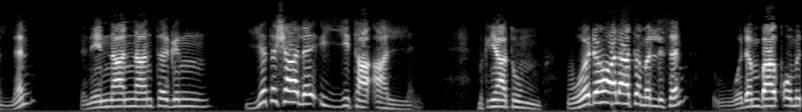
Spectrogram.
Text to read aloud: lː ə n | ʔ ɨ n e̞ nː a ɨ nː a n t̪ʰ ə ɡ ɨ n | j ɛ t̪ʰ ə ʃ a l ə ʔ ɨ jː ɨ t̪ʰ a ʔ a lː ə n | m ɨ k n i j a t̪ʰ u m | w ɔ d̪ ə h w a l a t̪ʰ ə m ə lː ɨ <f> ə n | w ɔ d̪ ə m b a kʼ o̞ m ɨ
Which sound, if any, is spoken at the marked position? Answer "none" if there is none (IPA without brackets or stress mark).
s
